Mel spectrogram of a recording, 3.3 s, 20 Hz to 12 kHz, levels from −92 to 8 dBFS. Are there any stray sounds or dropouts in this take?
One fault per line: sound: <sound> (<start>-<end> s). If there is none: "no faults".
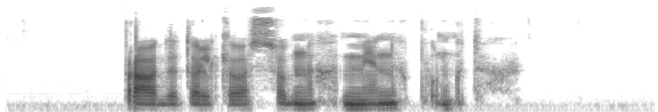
no faults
